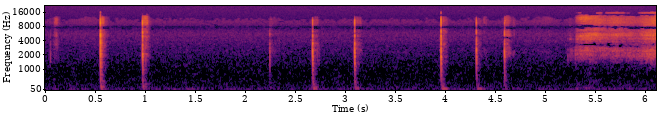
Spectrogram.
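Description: Long gold-tipped nails and fingertips trace and scratch across a thin, solid card-stock greeting card with a mouse-and-bee illustration, lying flat on a stack of cards. Eight quiet, sharp, bright clicks sound at irregular intervals. The clip ends with a soft, hissy scratch across the card's surface.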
